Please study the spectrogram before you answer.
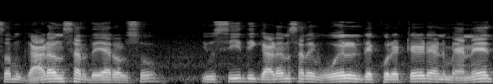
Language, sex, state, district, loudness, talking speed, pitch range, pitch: English, male, Odisha, Malkangiri, -16 LUFS, 180 wpm, 120-140 Hz, 125 Hz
